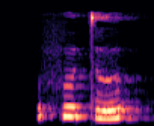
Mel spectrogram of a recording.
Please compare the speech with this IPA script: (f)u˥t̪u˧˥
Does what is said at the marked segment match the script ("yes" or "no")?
yes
